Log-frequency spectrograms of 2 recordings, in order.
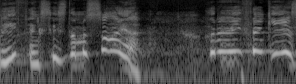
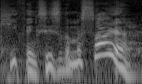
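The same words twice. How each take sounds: First: High, mocking disbelief; incredulous thought. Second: Amused thought. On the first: Jealous twin scoffing at his preaching brother, incredulous. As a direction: scoff at your brother's nerve. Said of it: "I'm just sitting there thinking". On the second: Retold or imitated. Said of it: "And I'm like".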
